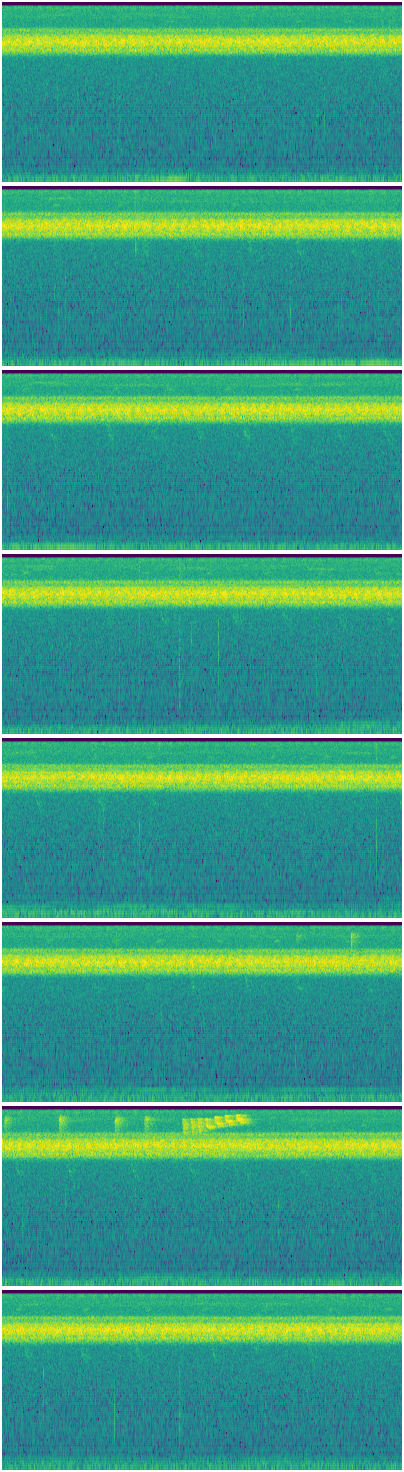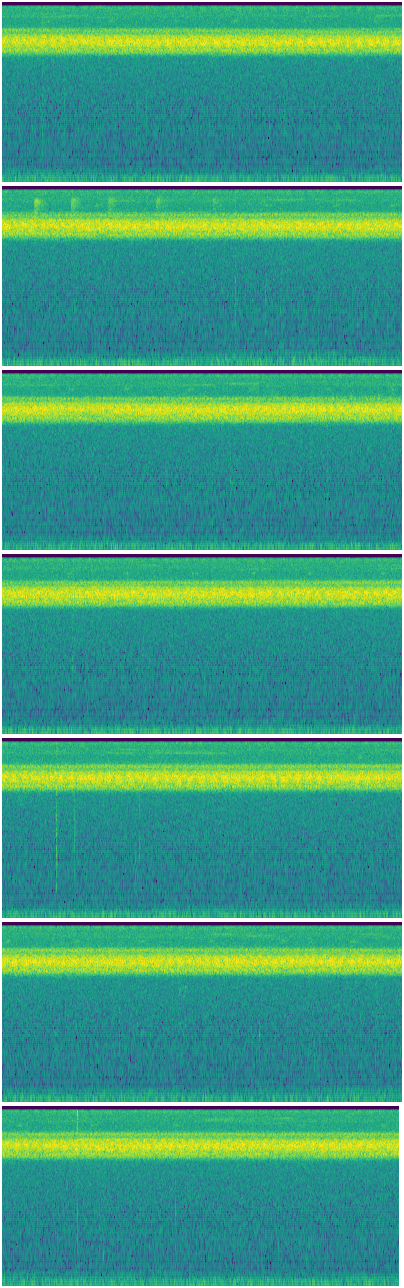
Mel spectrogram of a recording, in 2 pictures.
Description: Chalcophaps indica
Pycnonotus goiavier
Pycnonotus aurigaster
Halcyon smyrnensis
Orthotomus ruficeps
Todiramphus chloris
Dicaeum trigonostigma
